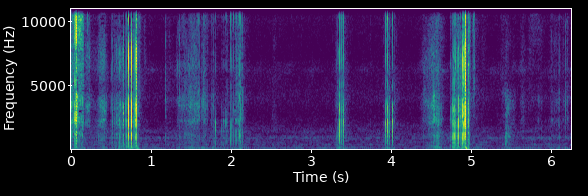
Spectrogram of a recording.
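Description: Handling noise from a hand-held camera being moved about: a series of about six short rubs and scrapes against the microphone, the loudest about five seconds in.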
